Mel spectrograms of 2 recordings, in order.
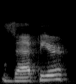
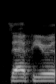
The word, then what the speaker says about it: Zapier: information to um a third party tool like zapier or zapier i don't know people pronounce it differently zapier that's how i call it and when they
